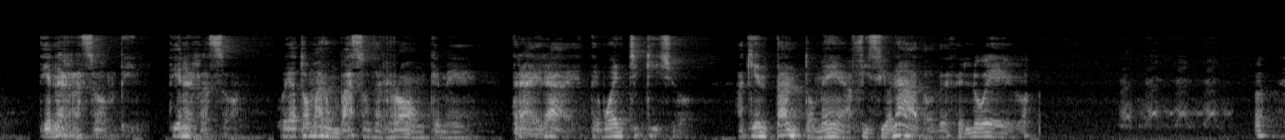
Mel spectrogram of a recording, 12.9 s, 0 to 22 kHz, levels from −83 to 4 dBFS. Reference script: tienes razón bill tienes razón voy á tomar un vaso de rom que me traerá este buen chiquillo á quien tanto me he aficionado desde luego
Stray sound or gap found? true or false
true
